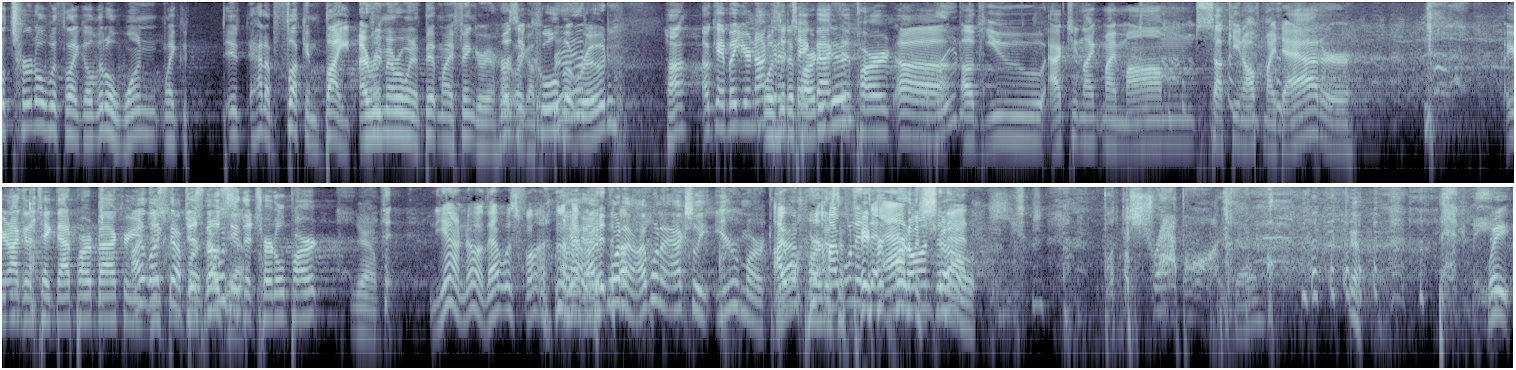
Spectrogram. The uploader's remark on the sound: Live from Newark!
